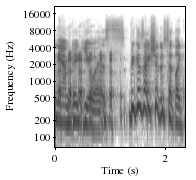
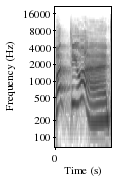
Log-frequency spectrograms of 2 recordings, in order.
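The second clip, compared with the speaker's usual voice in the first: imitated Latin man's accent, much higher; 3 semitones higher than usual. Retelling what a man asked him when he wanted a fishing pole, in a Latin man's accent. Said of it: "That was a heck of an accent you did there".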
